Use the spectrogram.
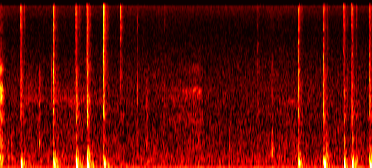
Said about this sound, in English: Let's see if he's gonna answer. He's typing.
